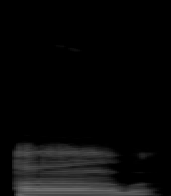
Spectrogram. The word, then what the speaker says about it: hour: An hour begins with a H, but it sounds like hour, a, so we use an.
